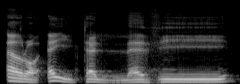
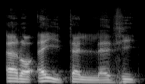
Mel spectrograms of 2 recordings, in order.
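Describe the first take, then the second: First: The final i vowel is held long. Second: The final i vowel is short. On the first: The speaker calls it right. "Voyelle longue de deux temps sur le i" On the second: The speaker calls it wrong. "on ne dira pas"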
